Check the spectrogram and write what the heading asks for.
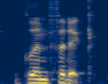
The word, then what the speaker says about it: Glenfiddich: all right that is the CH on the end is actually um if you know if somebody was being you know Petty or they would say Glenfiddich so it's a soft can it fit a little like if you were if you were to see lock but what happens if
